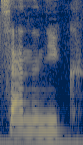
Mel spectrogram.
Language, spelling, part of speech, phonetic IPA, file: Polish, cennik, noun, [ˈt͡sɛ̃ɲːik], Pl-cennik.ogg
